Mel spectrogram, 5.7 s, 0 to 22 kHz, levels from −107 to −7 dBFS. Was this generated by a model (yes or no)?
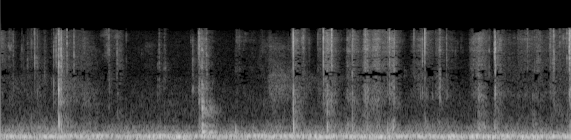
no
